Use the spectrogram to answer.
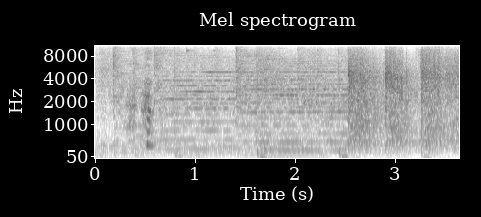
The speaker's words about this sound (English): Mark shoots over the top of the bar. Rocker fires as Baxter cowers.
